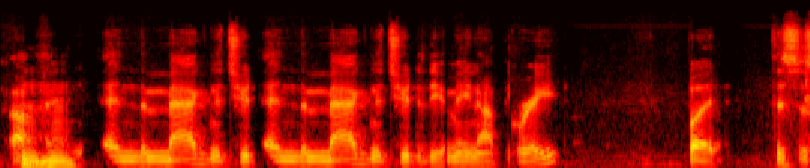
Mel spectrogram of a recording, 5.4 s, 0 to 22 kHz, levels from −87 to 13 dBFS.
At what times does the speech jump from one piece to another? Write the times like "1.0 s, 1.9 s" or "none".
1.7 s, 3.0 s, 3.4 s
